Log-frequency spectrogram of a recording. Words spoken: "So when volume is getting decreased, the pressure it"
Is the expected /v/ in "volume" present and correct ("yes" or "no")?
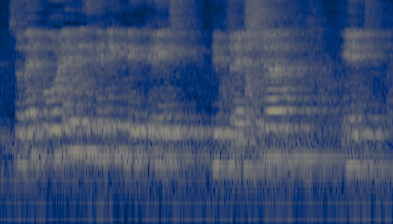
no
